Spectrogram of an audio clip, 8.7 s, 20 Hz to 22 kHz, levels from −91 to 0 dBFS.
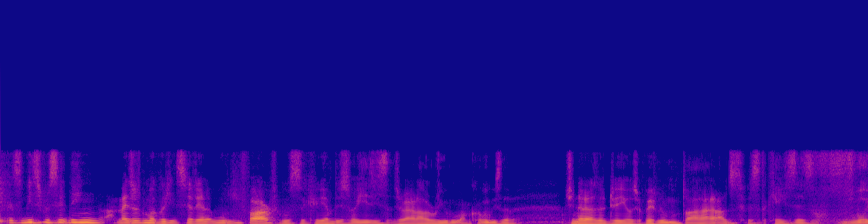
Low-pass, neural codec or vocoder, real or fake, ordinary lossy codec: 7.2 kHz; codec, 16 kHz in and 24 kHz out, 0.4 kbps, LongCat-Audio-Codec, four codebook decoder; fake; none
